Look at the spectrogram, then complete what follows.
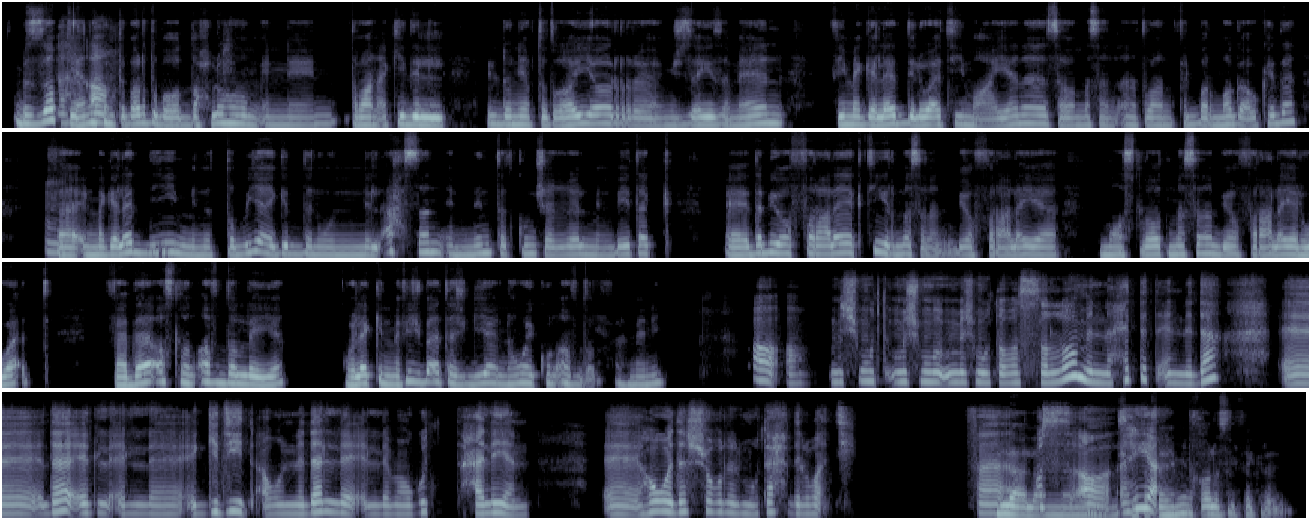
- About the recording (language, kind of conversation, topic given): Arabic, advice, ازاي أقدر أركز وأنا شغال من البيت؟
- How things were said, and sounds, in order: tapping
